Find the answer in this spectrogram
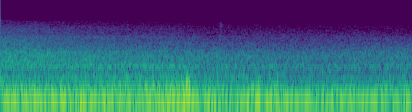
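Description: A steady low rumble of an idling vehicle engine, with a faint knock about a second in.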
